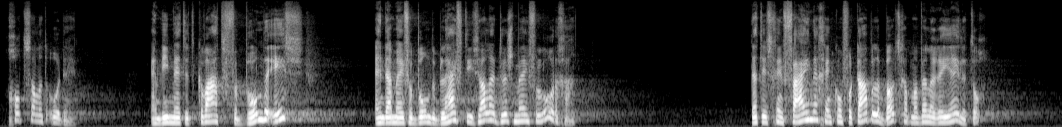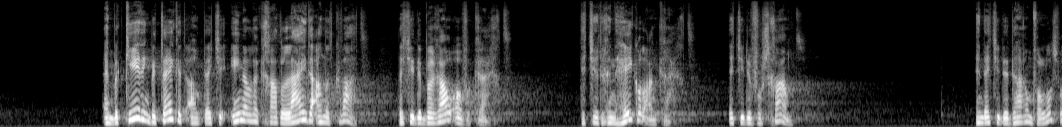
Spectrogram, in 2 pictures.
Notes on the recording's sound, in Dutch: Opgenomen in de Noorderkerk te Amsterdam.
